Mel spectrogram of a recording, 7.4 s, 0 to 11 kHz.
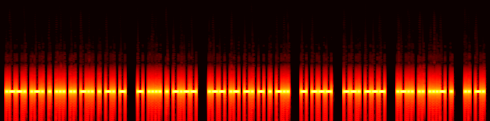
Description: Morse code, heard as a keyed tone, about 44 wpm, 700 Hz. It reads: PRESIDENT THEY WANTED TO GO LIVE IN
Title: A Sound Of Thunder 45wpm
